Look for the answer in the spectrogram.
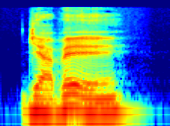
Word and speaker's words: Yahvé: nos inclinamos a ver la pronunciación Yahvé como la forma más correcta, hemos retenido la forma Jehová debido a la familiaridad de la gente con esto desde el siglo XIV.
